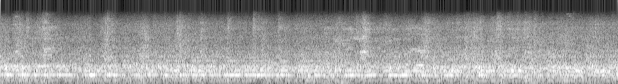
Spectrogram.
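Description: Translohr rubber-tyred tram running at steady speed, heard from inside the passenger cabin: a constant drive hum with several held steady tones over an even rolling rumble.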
